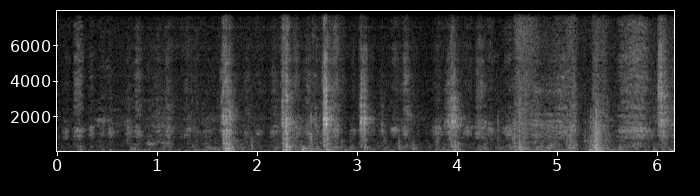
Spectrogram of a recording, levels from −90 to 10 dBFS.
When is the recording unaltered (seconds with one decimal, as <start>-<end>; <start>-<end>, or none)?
0.0-0.6; 4.3-6.2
